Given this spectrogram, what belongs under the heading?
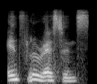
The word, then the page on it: inflorescence: Indian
